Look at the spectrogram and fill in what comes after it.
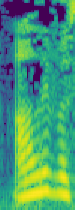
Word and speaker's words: Oliver: Oliver 씨를 찾고 있습니다. O-L-I-V-E-R. 한국 분들은 많이 올리버라고 발음을 하시는데요. Oliver. 또 올리브 나무, 올리브 열매, 올리브 기름. Olive라고 합니다. O-L-I-V-E, Olive. O 발음이 아니라 A 발음에 가깝습니다.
